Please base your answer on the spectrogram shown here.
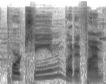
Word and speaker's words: Portin: It's the P O R T I N. Pretty sure that's Portine, but if I'm pronouncing it wrong, any Princeton fans, I do sincerely apologize.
